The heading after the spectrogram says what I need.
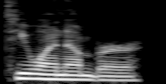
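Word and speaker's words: Tyneham: Tinum pronounced ty number seems frozen in time specifically 1943.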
